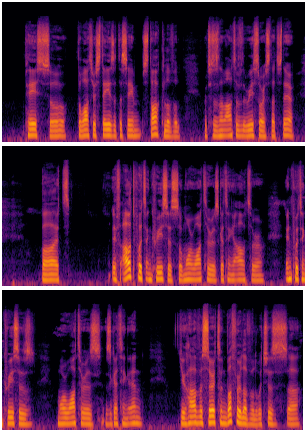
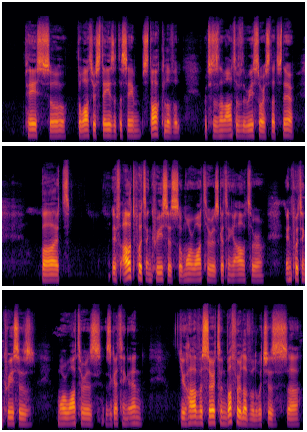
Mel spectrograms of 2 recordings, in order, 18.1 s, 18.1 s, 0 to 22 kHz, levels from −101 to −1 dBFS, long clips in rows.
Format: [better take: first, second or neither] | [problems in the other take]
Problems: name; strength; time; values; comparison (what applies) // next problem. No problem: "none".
first | thin; very; fading below 450 Hz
